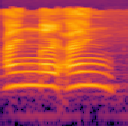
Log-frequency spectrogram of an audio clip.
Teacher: người Bắc thật ra đọc là anh, họ đọc là e anh ơi anh, chữ e không phải chữ a.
